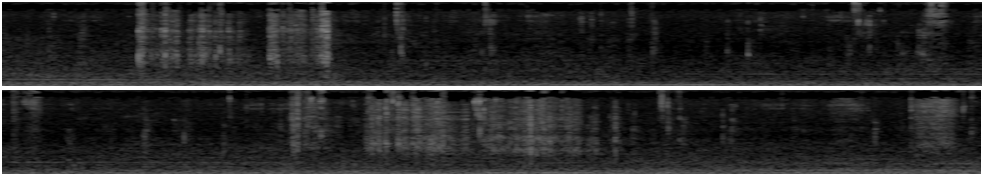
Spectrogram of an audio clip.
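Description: Close-up chewing and mouth sounds of someone eating a sundae with crunchy cookie pieces, with light spoon clicks and scrapes against the cup. A steady low hum runs underneath.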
